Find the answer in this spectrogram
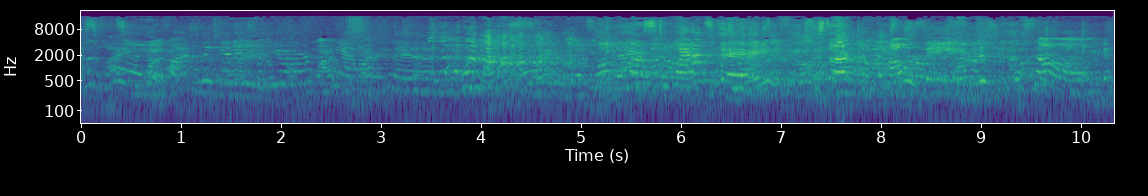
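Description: Several people talking at once: an overlapping chatter of voices, a little louder in the second half.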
